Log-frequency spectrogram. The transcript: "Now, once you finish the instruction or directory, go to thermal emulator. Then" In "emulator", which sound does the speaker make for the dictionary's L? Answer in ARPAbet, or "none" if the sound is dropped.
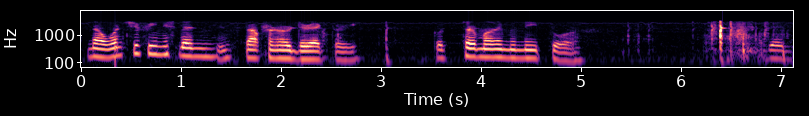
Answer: N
